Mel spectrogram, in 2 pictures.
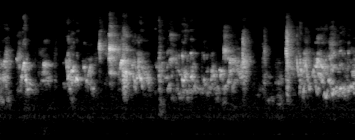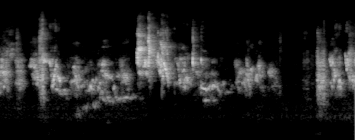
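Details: Budgies kept as pets give a long run of warbling chatter, with mixed squeaks, chirps and buzzy notes blending together almost without a break and a faint low hum underneath.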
